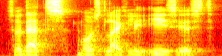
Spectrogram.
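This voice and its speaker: A man whose first language is Finnish, calmly and methodically walking through a software tutorial. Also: deep voice, measured pace, creaky. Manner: calm, methodical explaining. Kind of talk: screen-share software tutorial.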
